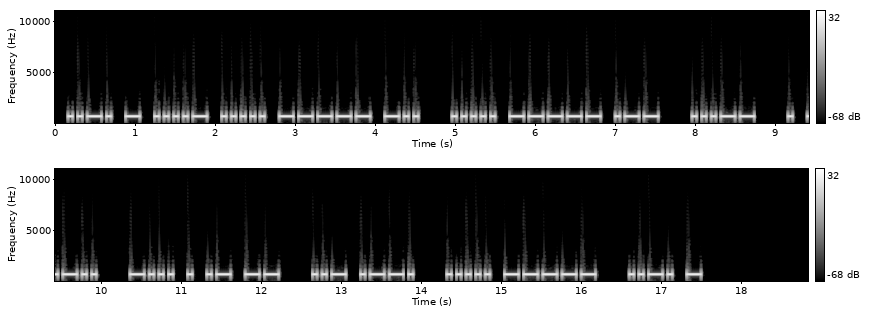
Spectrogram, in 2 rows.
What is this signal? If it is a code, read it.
Morse code, heard as a keyed tone, about 21 wpm, 700 Hz. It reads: FT450D 50W 3 EL BEAM UP 50 FT
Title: K1USN SST QSO Practice 20wpm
